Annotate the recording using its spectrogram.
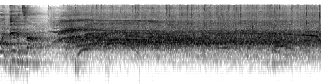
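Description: A large audience of teenagers bursts into cheering and high-pitched screaming about a second in, and keeps it up loudly.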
